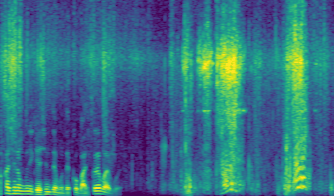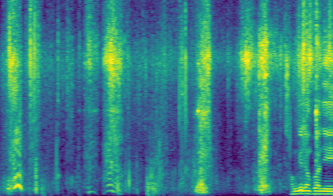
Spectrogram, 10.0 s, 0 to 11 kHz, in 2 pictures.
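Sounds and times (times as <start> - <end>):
tent zipper pulled: 2.4 - 9.5.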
